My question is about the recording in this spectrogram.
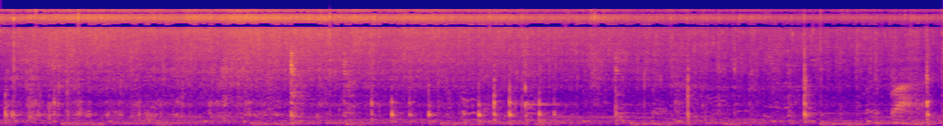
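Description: Lean ground beef frying in butter in a steel pot, a steady sizzle now that the meat's liquid has cooked off and only fat is left. A spoon stirring and knocking against the pot, with the clicks coming thickest in the middle.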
